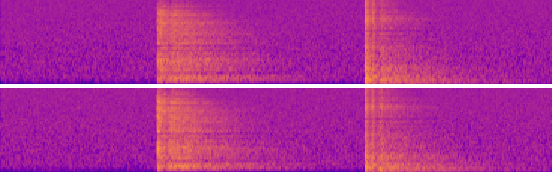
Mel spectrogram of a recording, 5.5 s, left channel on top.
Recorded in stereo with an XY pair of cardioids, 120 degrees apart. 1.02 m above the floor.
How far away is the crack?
About 4 m.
